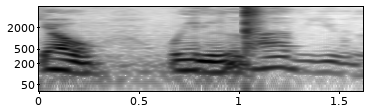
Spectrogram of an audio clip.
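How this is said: It is said warmly, with real feeling. The affection is genuine appreciation. "like we appreciate you"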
